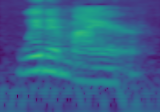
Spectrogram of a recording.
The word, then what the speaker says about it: Witemeyer: The next book that I read was Karen Witemeier's, I've recently learned that her name is pronounced Witemeyer. And I'm going to try very hard to pronounce that correctly.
